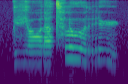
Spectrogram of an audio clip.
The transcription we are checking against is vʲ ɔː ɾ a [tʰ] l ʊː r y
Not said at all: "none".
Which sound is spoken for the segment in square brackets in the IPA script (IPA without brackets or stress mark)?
tʰ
